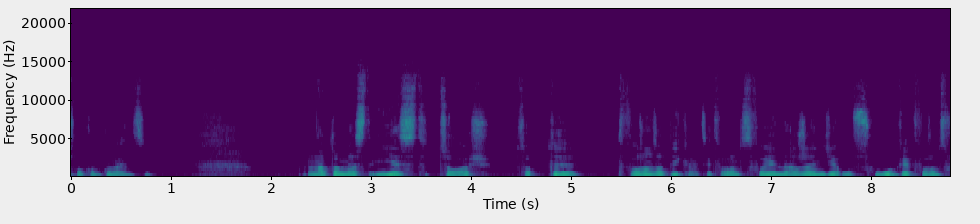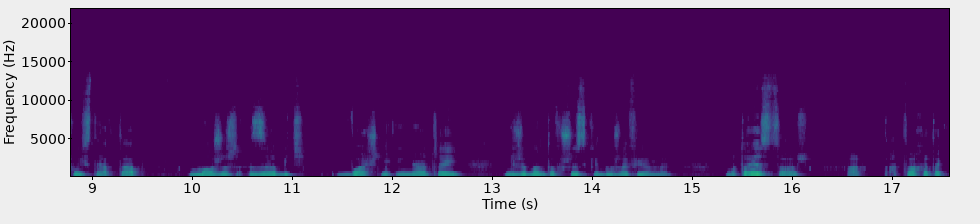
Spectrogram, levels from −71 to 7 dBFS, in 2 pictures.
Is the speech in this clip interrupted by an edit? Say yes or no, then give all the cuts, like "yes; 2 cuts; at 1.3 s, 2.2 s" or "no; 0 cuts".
yes; 2 cuts; at 15.2 s, 16.5 s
